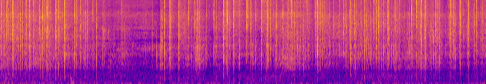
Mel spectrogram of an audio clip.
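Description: Long orange nails tap, scratch and rub a hollow roll of beige baking paper resting on a counter. Dense, bright crinkling and rustling with many quick ticks fills the clip, easing briefly to a quieter, softer rub around two seconds before the busy tapping returns.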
